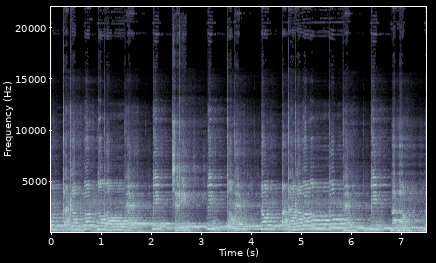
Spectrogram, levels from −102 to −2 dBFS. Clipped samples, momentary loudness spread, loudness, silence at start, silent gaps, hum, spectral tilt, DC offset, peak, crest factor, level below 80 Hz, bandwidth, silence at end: under 0.1%; 4 LU; -24 LUFS; 0 s; none; none; -3 dB/octave; under 0.1%; -10 dBFS; 14 dB; -54 dBFS; over 20 kHz; 0 s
